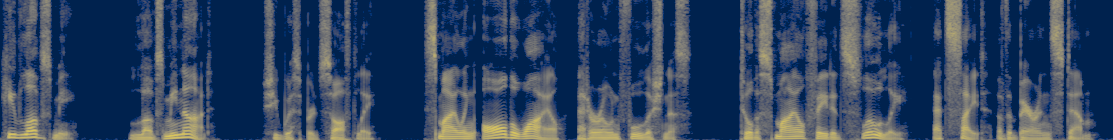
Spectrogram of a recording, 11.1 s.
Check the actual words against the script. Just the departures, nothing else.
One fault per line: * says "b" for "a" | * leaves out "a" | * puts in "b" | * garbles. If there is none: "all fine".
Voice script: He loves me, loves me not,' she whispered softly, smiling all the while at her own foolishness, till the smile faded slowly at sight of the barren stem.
all fine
